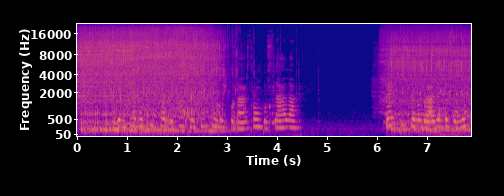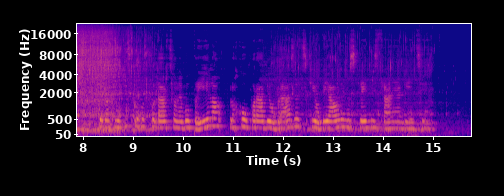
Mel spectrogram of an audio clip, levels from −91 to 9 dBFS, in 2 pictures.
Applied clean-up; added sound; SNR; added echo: none; Sink (filling or washing) / Water tap, faucet; 2 dB; none.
